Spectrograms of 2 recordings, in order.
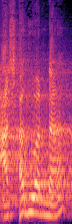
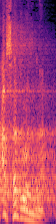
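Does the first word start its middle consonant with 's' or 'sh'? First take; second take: sh; s. First: The middle consonant is a 'sh' sound. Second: The middle consonant is a plain 's' sound. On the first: This is the form he could not manage. "আসাদু আন্না আজান দিতে পারতেন না" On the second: This is how he actually said it. "বলে আসাদু আন্না"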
